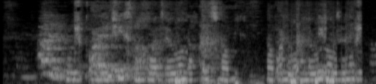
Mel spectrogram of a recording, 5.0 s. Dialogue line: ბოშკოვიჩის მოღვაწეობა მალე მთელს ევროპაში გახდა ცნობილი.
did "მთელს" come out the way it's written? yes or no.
no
